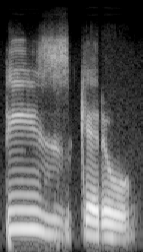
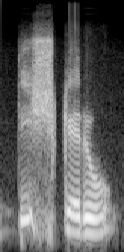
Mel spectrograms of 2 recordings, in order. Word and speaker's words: tizkeru: Why do we pronounce the word tizkeru? Because if I say tizkeru, it means higher. Or if you say tishkeru, it means get drunk.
